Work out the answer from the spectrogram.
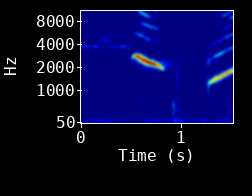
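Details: Green-winged saltator held in the hand, giving two clear whistles: a first note sliding gently downward, then after a short gap a second whistle rising steadily in pitch.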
